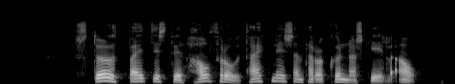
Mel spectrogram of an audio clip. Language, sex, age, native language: Icelandic, male, 60-69, Icelandic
